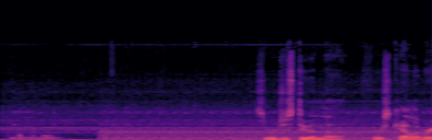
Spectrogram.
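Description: A printer's motors whir with a steady hum.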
